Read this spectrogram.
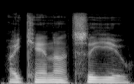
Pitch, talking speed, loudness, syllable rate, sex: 100 Hz, 180 wpm, -15 LUFS, 4.3 syllables/s, male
